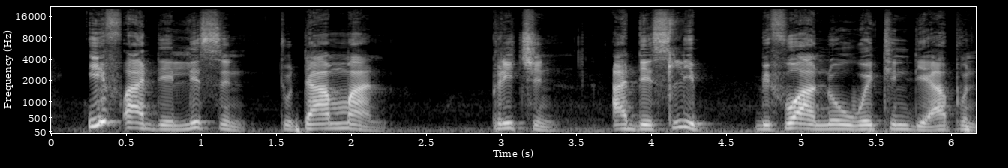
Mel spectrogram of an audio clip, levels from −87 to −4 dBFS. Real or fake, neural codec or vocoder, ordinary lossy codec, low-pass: real; none; none; none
